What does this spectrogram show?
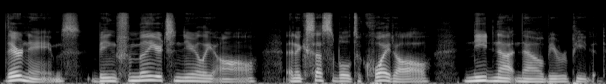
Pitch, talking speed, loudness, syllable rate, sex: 150 Hz, 170 wpm, -19 LUFS, 5.0 syllables/s, male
